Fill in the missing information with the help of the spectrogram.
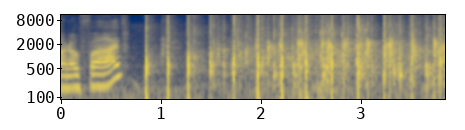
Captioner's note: applause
